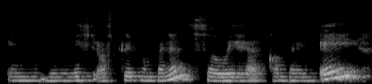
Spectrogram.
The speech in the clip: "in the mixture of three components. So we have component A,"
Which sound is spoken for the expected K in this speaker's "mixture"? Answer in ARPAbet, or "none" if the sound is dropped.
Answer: none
